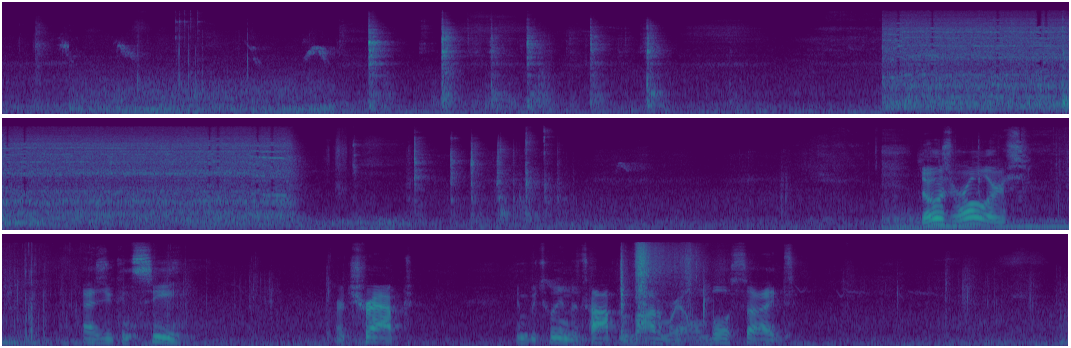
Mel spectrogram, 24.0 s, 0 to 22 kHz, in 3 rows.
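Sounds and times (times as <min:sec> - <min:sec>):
sharp metal clicks and taps: 0:02.7 - 0:05.1, 0:11.0 - 0:12.3
cordless drill driving bolt: 0:06.6 - 0:10.3.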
